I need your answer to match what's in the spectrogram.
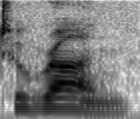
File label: "run", verb; Multi-Lingual Talking Picture Dictionary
